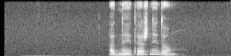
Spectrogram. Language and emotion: Russian, neutral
